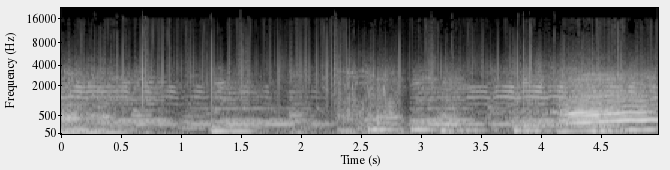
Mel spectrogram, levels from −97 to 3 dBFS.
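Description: Nothing goes wrong anywhere in this clip, so there's no technical fault to point to at any moment.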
